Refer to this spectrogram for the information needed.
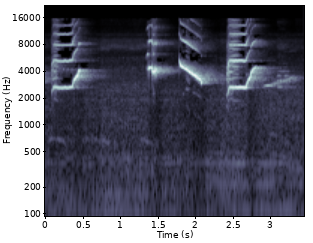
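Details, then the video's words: Oriental magpie-robin recorded on a phone in Woncoyo village, Trenggalek, Indonesia, giving loud clear whistled notes, some rising and one falling sweep, in short bursts separated by pauses; low background hum. "Tembakan kacer paling di cari sekali bunyi langsung bongkar"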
